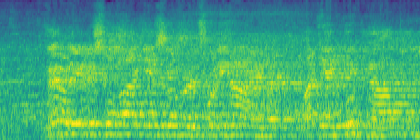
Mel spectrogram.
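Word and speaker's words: Matej: Penalty to Slovakia's number 29, Mate Bukna, 2 minutes for holding. Time of the penalty, 1:59. Mate Bukna, and I called him Joseph.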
